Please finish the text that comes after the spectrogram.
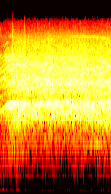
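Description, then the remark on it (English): A loud, sustained cheer from a large audience voting for going a week without a shower, full of overlapping shouts and whoops, holding steady for a couple of seconds. “Can I get a cheer for everyone that wouldn't have a shower?”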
